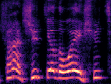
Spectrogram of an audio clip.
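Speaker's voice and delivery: shrill, very high shouting. Retelling a rope descent while spinning, imitating own past yelling at John. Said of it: "I'm yelling at him like".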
